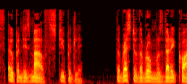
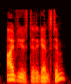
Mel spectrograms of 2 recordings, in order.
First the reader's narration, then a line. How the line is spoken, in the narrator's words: said Harry quietly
